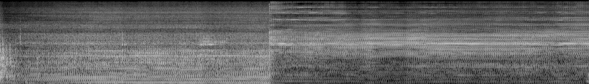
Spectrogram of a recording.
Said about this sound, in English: that typically is how long it takes to sharpen the tool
